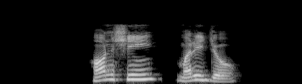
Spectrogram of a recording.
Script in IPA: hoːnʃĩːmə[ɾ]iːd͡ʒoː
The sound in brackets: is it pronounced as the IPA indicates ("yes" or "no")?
yes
